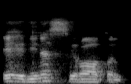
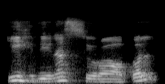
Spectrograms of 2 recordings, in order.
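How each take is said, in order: First: The first vowel is an open 'e' sound. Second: The first vowel is a short 'i' sound. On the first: The speaker calls it wrong. "अक्सर लोग एहदीनस बोलते, गलत है" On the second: The speaker calls it right. "बल्कि अलीफ पे जेर होता है"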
